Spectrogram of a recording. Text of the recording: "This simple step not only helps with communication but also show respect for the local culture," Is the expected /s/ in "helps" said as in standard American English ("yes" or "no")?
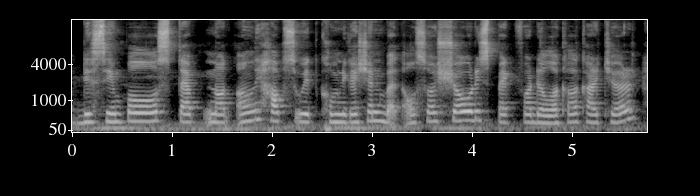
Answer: yes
